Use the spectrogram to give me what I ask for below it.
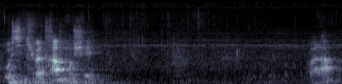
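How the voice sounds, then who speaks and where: A man's voice: unhurried, sharp tone. A man doing live kids' party magician patter, a playful, teasing showman coaxing children and their families. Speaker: stage magician hosting a children's magic show. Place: show venue with a stage and live audience. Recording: echoey hall, distant mic, noisy audience.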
